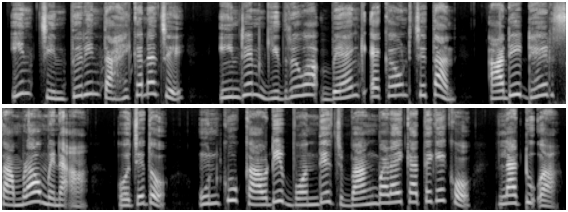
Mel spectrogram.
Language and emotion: Santali, fearful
